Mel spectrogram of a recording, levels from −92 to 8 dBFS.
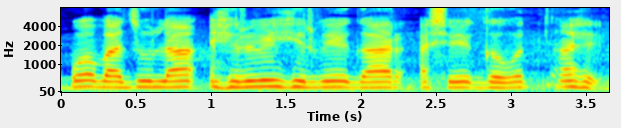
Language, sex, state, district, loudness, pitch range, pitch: Marathi, female, Maharashtra, Washim, -15 LUFS, 190-205 Hz, 200 Hz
